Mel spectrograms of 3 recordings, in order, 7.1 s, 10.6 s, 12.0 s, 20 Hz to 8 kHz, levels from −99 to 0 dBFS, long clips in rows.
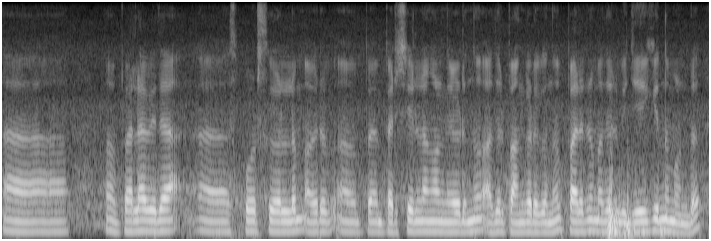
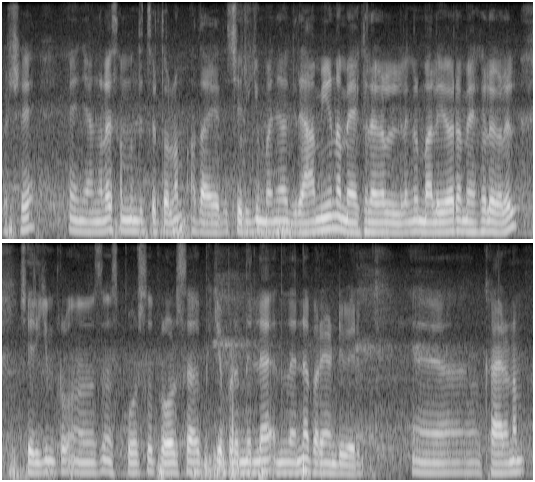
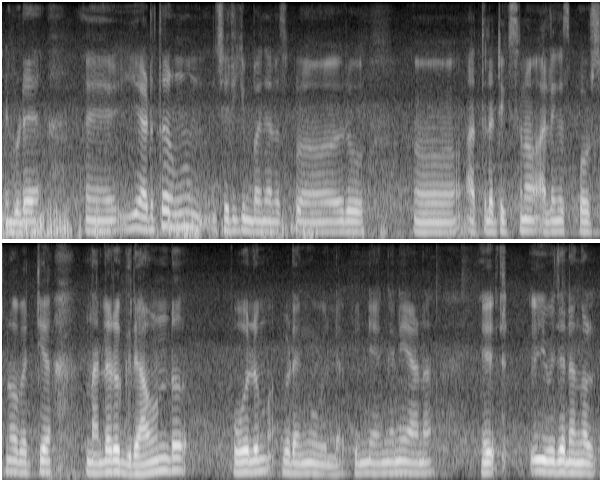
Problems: none marked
